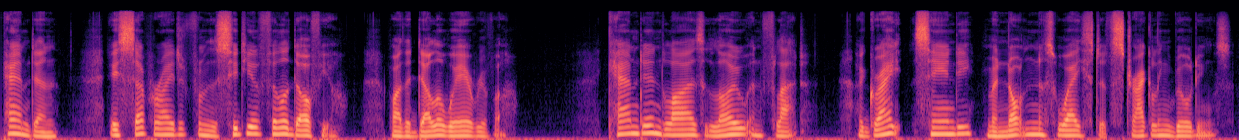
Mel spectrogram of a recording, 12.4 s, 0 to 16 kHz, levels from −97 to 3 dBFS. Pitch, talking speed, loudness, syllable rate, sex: 140 Hz, 115 wpm, -18 LUFS, 4.5 syllables/s, male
